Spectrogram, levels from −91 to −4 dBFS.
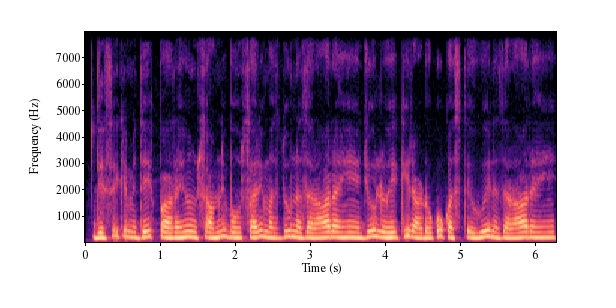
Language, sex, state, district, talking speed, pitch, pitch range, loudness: Hindi, female, Bihar, Katihar, 265 wpm, 200 Hz, 195-215 Hz, -15 LUFS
